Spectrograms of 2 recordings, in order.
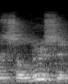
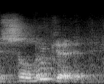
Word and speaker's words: Seleucid: current pronunciation is actually seleucid empire um the this the c that i thought was an s sound is actually a k sound i discovered that when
